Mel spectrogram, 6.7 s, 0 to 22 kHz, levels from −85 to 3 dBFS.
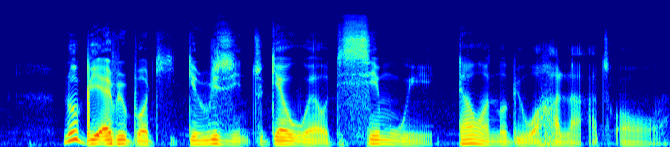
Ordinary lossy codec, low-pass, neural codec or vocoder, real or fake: none; 14.4 kHz; none; real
